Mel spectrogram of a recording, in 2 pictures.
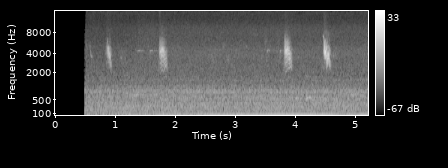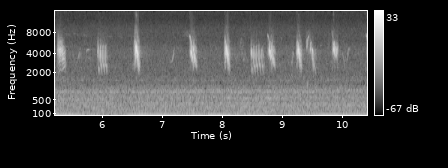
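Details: Eurasian tree sparrow, whose male and female look alike, giving short high chirps spaced irregularly, sparse at first then coming faster toward the end, over a low steady background hum.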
